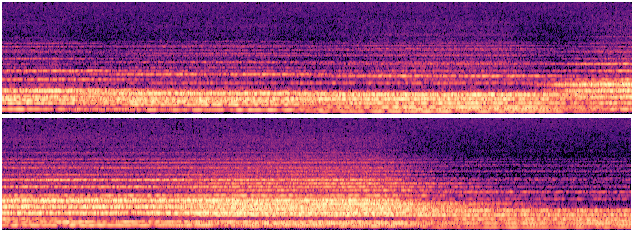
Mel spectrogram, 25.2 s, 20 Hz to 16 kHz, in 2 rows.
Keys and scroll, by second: 17.9 ctrl+z, 19.9 ctrl+z.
